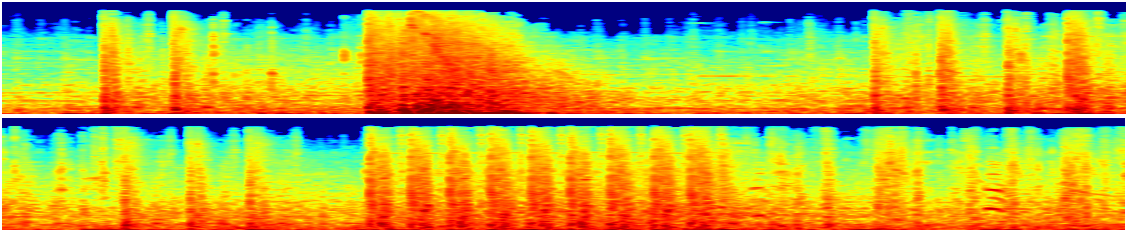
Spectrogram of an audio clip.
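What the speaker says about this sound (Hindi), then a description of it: "और गोलियां इतनी टनाटन टनाटन गोलियां मार रही है बे।" Gunfire in the video game Uncharted: The Lost Legacy comes as bursts of rapid shots and a heavy boom, with a player talking over the fighting.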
